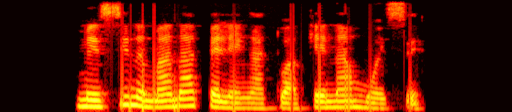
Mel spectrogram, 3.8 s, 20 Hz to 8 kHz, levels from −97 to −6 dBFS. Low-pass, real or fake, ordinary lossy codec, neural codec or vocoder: 7.2 kHz; real; Opus, 64 kbps; none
